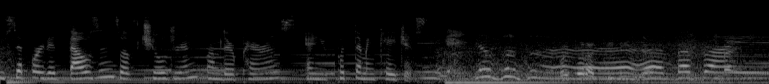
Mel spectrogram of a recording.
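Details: Adult speaker over background music; ordinary speech.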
